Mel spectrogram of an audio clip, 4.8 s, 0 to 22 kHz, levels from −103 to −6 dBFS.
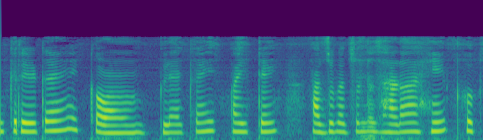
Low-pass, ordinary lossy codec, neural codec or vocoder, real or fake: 7.2 kHz; none; autoencoder, 48 kHz, 32 numbers a frame, DAC-VAE, trained on Japanese speech; fake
